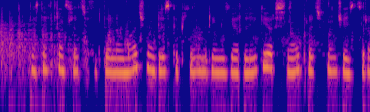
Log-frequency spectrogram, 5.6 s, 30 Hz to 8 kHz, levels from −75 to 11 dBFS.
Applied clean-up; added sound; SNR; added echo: classical method spectral subtraction.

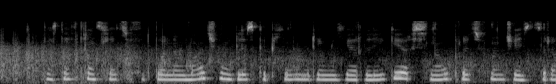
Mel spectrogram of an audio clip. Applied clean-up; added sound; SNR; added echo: none; Thunder; 17 dB; none.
